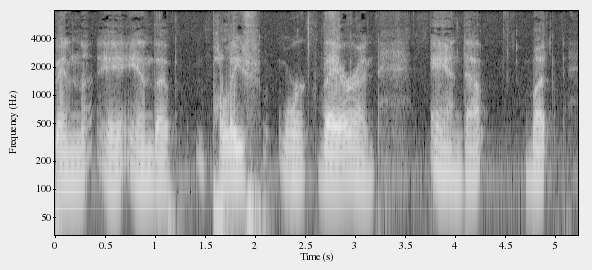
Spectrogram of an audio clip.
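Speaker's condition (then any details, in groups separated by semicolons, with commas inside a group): Parkinson's; tremors as early symptom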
